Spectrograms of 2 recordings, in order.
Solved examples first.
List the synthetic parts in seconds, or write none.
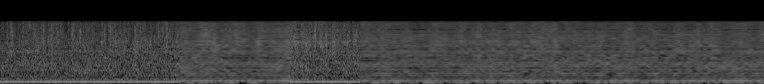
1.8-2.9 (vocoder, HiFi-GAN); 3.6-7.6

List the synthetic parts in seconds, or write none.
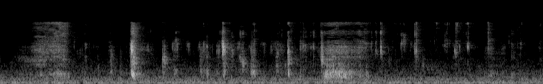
0.0-0.5 (vocoder, BigVGAN v2); 3.0-5.4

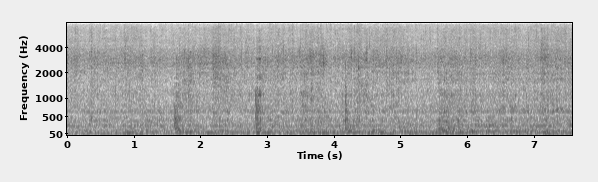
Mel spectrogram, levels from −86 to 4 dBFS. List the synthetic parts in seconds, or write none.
0.0-7.6 (vocoder, Vocos)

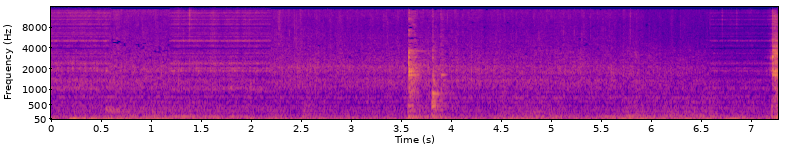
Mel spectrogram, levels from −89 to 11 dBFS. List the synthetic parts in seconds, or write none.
0.0-0.6 (autoencoder, DAC-VAE); 1.2-2.2; 6.6-7.3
